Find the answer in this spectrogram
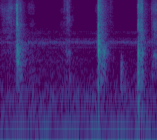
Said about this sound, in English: I'm just shuffling first the Sims tarot cards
